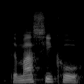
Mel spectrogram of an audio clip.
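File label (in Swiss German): "massicot", Bas Rhin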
